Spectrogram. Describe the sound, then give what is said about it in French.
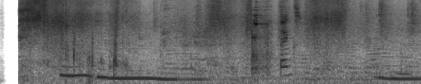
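Busy diner ambience with dishes and cutlery clinking and clattering throughout, sharp metallic clinks over a steady hiss of room noise, with a faint tonal hum and murmured voices in the background. “c'est une fille dans un diner hein, qui feuillette une BD du groupe”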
